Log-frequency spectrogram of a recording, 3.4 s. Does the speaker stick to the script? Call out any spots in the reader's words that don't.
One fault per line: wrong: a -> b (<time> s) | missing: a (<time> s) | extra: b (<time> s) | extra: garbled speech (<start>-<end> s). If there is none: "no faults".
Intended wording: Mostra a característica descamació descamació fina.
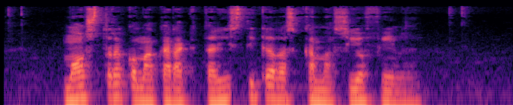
extra: com (0.9 s)
missing: descamació (2.5 s)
